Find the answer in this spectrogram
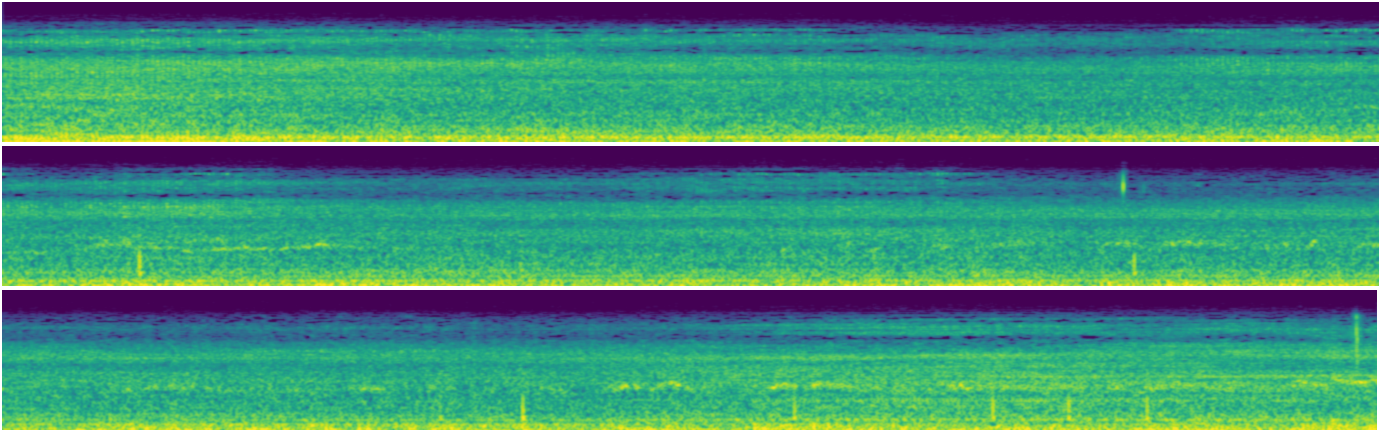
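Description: Motor scooter riding in city traffic: its engine running and wind rushing past at a steady level, with other motorbikes around it.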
